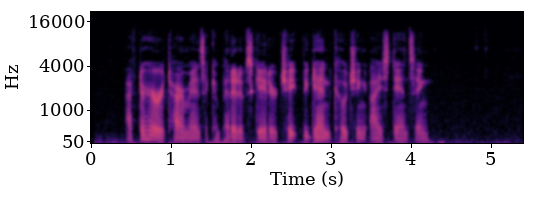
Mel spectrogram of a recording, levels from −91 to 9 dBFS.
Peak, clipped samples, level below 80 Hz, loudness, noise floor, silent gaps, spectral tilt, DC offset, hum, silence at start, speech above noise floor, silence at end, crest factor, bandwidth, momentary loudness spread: -10 dBFS; under 0.1%; -64 dBFS; -33 LUFS; -68 dBFS; none; -2 dB/octave; under 0.1%; none; 0.45 s; 33 dB; 1.05 s; 26 dB; 15 kHz; 8 LU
